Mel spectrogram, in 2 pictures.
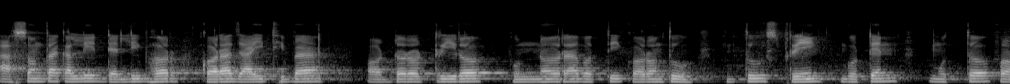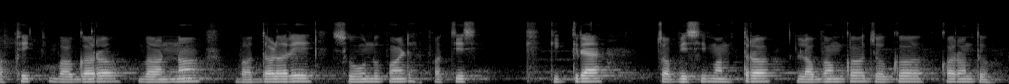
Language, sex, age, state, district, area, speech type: Odia, male, 18-30, Odisha, Khordha, rural, read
